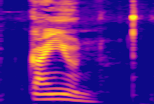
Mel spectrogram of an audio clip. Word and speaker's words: Kanyun: लो जी, हम पहुंच गए एक और मीडो में जिसका नाम है कयून, KNYUN कयून, एन इज साइलेंट।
